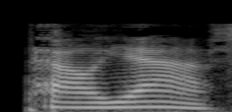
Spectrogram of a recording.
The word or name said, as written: paillasse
